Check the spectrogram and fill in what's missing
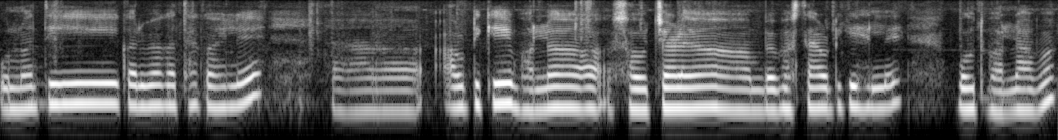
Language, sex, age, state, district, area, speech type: Odia, female, 18-30, Odisha, Jagatsinghpur, rural, spontaneous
